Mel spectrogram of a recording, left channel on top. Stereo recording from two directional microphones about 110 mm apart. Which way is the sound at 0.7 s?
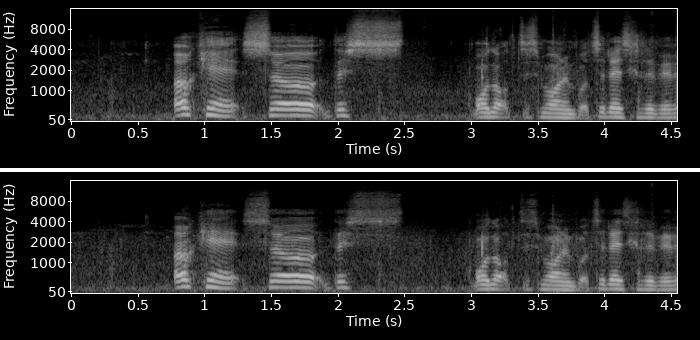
20° left (ahead or behind).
